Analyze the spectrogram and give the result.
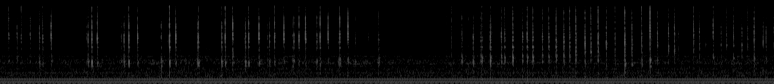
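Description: Long nails tap and scratch the printed label of a filled, glittery plastic body mist spray bottle, heard close up. Quick, sharp, bright clicks come in irregular bursts over a steady low hum, with a brief pause near the middle before the tapping picks up again.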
